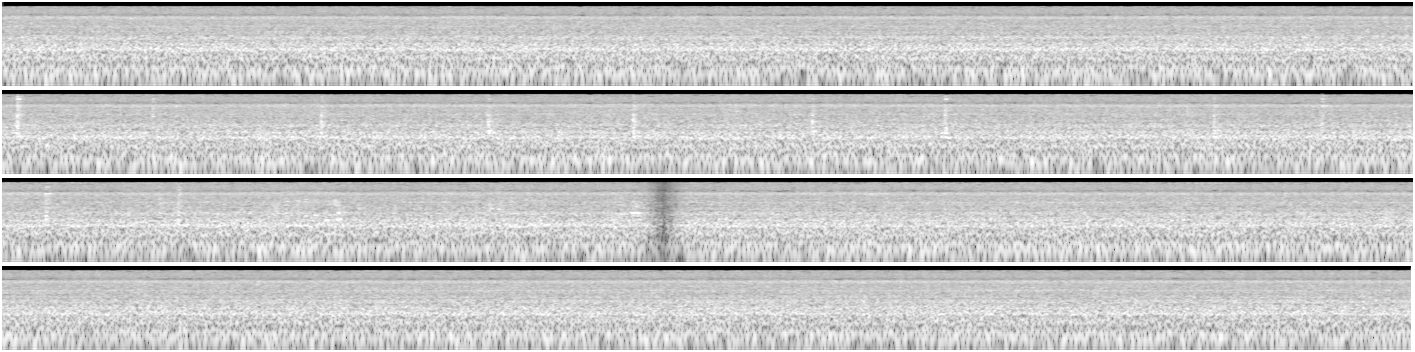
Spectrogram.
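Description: Steady engine-room machinery drone from running equipment aboard a ship, a continuous, even noise with one brief dip about two-thirds of the way through.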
